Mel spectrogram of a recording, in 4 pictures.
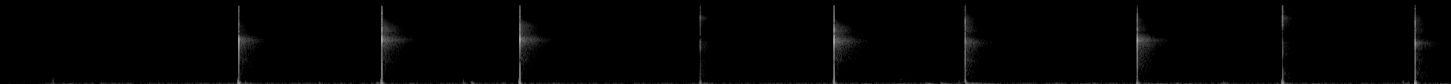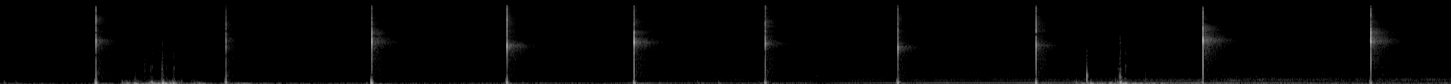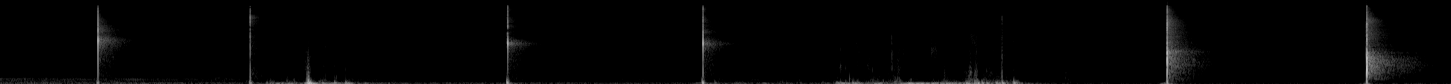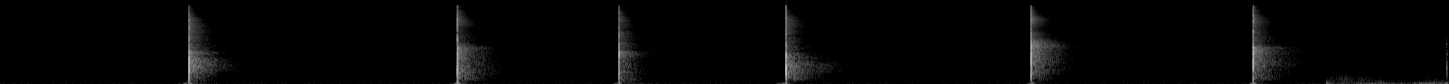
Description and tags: Fingersnaps and claps recorded in a medium room with a bit of reverb. Recorded with Pocketrack cx
sound, reverb, clap, finger, snap, fingersnap, hands, snapping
